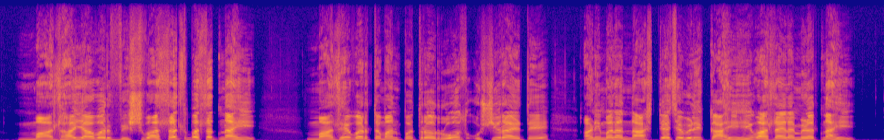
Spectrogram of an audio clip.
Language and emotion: Marathi, angry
